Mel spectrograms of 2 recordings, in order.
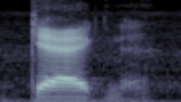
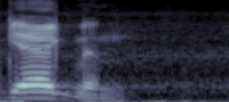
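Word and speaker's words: Gagné: it's cody or gagne g-a-g-n-e gagne gagne or gagne or gagnon i'm like where'd you get the nun where'd he get the nun it's not gagnon it's gagne it's french yeah there's some that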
